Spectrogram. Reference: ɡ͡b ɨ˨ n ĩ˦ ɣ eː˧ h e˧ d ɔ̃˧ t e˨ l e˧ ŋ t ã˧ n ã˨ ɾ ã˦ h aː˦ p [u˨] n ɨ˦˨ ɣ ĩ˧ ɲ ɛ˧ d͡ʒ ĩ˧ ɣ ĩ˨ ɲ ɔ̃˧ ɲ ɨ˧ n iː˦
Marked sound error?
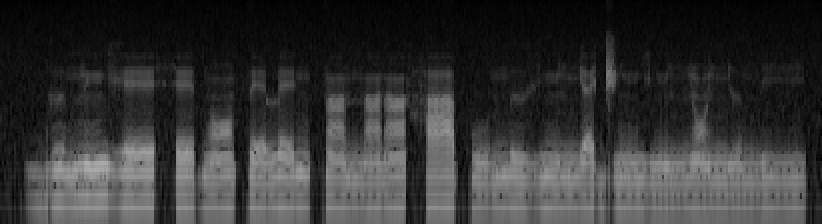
no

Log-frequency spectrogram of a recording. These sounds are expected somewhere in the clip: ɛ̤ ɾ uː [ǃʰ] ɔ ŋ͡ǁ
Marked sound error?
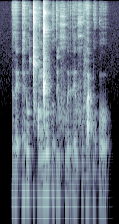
yes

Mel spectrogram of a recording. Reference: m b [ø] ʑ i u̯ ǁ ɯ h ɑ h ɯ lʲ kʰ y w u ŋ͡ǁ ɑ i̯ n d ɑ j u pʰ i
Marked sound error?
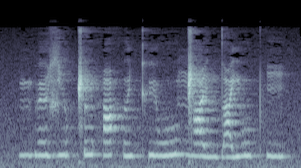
no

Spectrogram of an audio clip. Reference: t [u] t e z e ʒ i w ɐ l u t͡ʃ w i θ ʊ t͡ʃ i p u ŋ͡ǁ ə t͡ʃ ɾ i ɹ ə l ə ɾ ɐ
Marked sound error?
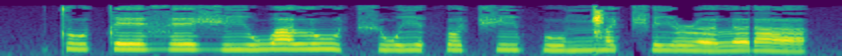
no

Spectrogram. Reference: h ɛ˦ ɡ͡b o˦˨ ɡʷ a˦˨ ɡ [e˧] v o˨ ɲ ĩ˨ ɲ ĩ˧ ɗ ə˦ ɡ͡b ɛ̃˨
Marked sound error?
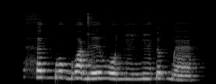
yes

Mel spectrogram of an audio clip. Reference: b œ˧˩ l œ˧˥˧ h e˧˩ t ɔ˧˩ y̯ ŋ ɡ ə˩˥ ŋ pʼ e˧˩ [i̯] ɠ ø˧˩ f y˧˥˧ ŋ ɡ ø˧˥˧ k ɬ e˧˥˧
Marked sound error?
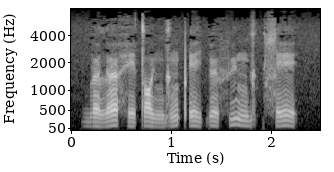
no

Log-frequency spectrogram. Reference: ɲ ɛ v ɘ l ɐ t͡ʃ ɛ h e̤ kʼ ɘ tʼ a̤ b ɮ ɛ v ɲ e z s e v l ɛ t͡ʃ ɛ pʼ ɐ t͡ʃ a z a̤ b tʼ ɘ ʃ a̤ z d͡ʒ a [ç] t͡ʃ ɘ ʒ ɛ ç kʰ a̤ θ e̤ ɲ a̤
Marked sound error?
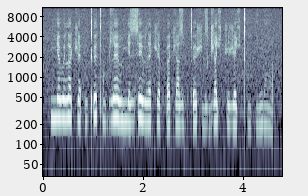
no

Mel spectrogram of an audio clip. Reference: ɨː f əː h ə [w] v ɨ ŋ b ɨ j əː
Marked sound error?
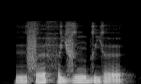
yes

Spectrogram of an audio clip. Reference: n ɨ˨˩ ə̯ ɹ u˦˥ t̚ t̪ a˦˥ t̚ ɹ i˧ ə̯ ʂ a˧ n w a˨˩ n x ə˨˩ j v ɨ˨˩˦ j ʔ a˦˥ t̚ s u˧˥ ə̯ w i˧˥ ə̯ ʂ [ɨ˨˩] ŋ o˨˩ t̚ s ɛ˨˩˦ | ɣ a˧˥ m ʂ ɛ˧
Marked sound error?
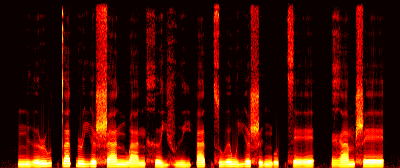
yes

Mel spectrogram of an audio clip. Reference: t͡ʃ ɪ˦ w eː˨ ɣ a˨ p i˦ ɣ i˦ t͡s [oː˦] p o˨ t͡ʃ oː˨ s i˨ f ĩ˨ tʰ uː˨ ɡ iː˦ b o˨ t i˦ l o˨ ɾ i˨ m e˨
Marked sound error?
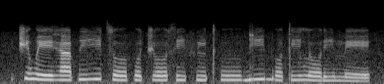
yes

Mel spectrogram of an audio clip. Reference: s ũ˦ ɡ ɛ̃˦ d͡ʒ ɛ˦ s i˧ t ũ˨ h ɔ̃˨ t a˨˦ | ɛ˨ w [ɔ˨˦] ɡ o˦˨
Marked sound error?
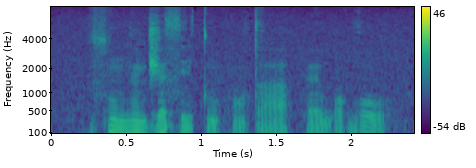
no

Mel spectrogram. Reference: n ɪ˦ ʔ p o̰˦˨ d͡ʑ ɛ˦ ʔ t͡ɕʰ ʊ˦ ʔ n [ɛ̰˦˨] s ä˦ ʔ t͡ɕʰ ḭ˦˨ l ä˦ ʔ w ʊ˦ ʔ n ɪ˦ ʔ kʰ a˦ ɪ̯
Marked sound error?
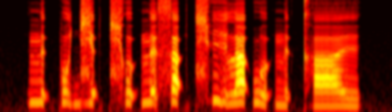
no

